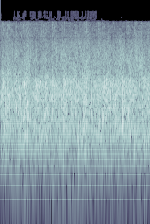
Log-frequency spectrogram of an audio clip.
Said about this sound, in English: And then you surround yourself with a bunch of idiots that are going to clap with regardless what you say.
